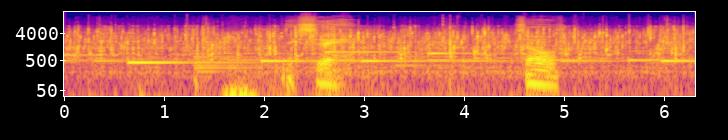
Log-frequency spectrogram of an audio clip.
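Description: Hot water runs from a tap in the video game The Cat Lady. It is a steady pouring stream under sustained musical tones, with someone speaking briefly over it.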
